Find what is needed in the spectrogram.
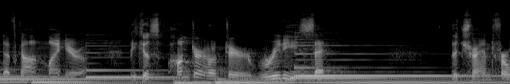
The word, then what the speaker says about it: Hunter x Hunter: Like, Hunter Hunter. I know the X is silent, so Hunter Hunter is what made My Hero Academia.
